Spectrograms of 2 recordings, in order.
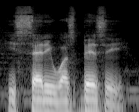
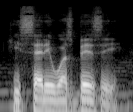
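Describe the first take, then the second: Both takes have the same delivery.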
